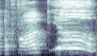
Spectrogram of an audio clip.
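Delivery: high-pitched, drawn-out mimicry; hammed-up reply. Classmate answering the friends with his catchphrase, hammed-up. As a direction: sing it back high and hammy. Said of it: "And he'd go".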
